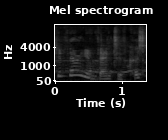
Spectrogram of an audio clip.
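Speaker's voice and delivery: high, put-on motherly voice; playful high mum voice praising her son; imitating mum. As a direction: lift into a sweet high mum impression. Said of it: "she goes".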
